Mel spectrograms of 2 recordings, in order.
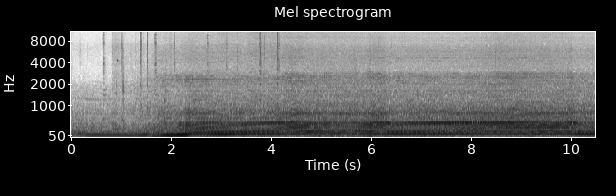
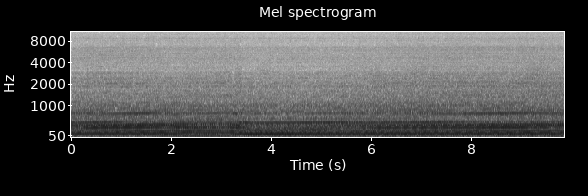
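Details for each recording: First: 1987 Chevrolet Celebrity Eurosport 2.8 V6 after vacuum modulator replacement, automatic accelerating through third, fourth and overdrive by 45 mph: engine note climbs and drops cleanly at each shift with no flare or slip. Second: 1987 Chevrolet Celebrity Eurosport 2.8 V6 at 235k miles, after vacuum modulator replacement and turning its adjustment screw in one turn: engine note climbs and flares without more pull, still slipping in second.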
